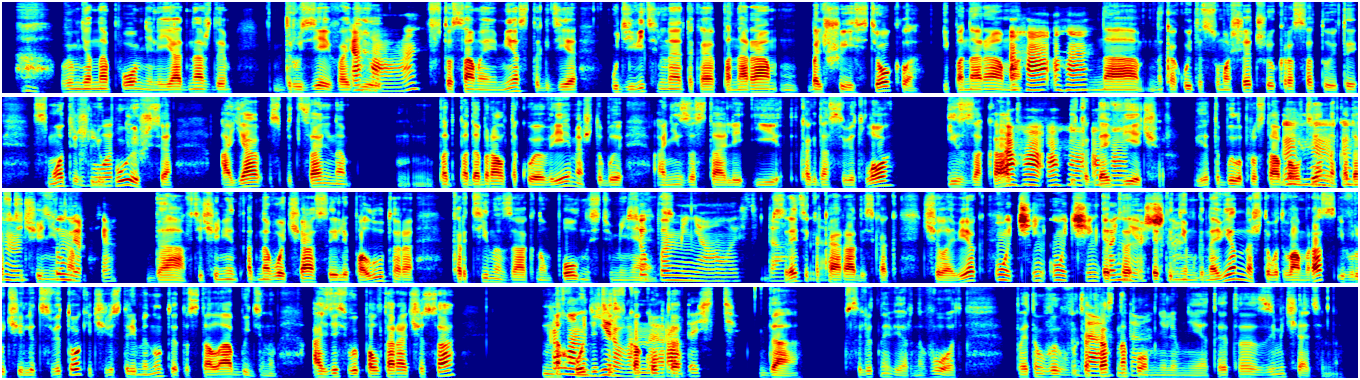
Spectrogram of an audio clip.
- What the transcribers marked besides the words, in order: joyful: "А"; other background noise; tapping
- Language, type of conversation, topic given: Russian, unstructured, Как вы отмечаете маленькие радости жизни?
